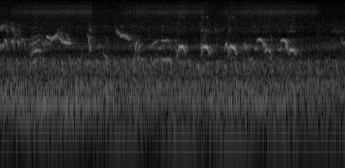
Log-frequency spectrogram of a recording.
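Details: Silvereyes (Zosterops lateralis) visiting a garden give a rapid stream of thin, high chirps and short warbled notes, several per second, over a soft background hiss.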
